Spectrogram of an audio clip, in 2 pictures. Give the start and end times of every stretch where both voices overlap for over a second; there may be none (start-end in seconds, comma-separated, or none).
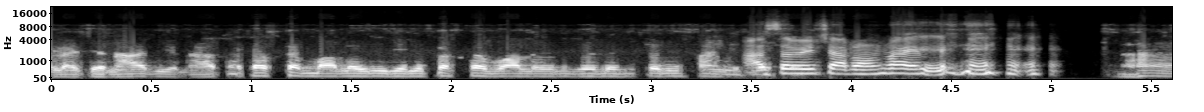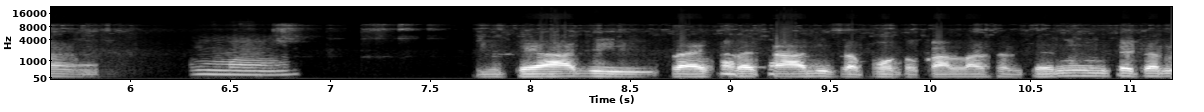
none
